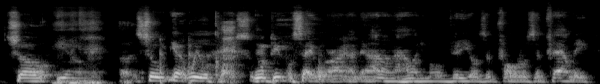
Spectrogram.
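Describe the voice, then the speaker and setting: Casting: man, very gravelly voice with a slightly raised pitch, blunt and emphatic storyteller in a sit-down interview. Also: level tone, fast talker, darkish tone. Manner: blunt, emphatic, repeats phrases. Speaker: former mob enforcer guest.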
